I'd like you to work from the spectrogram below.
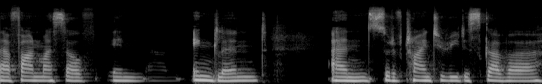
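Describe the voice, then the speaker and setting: Recorded very cleanly against a silent background, a woman with a South African accent speaks at a fairly slow pace in a monotone, flat intonation. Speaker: law lecturer. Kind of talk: casual chat.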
